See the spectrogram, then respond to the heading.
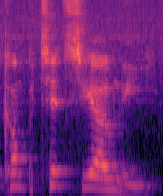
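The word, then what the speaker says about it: Competizione: has no VR mode that's not a real word that's actually the correct pronunciation I got pulled up in my review by an Italian guy and who's just said English people in Italian and it's like a set of course a competitioni there you go yeah so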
